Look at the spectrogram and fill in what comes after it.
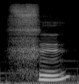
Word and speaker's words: Fevereiro: Fevereiro.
